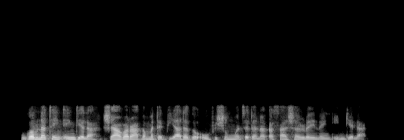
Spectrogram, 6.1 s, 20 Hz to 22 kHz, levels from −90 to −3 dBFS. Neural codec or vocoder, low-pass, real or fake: codec, 16 kHz, 1 kbps, X-Codec, HuBERT features, trained on LibriSpeech; 5.4 kHz; fake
